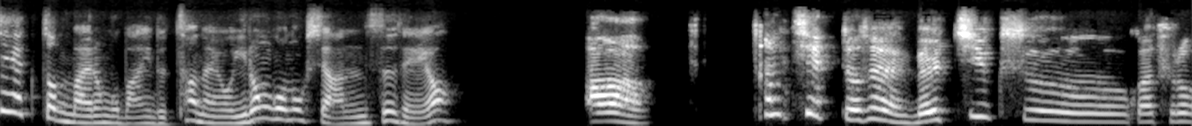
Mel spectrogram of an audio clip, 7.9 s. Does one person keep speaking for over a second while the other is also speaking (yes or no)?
no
